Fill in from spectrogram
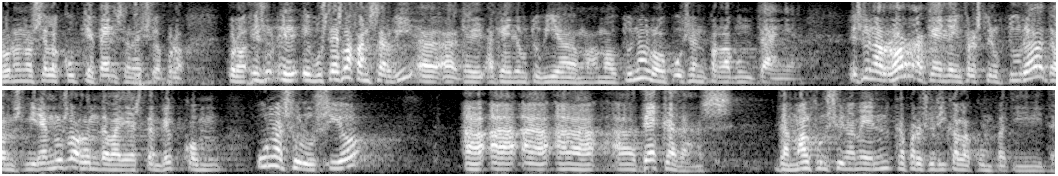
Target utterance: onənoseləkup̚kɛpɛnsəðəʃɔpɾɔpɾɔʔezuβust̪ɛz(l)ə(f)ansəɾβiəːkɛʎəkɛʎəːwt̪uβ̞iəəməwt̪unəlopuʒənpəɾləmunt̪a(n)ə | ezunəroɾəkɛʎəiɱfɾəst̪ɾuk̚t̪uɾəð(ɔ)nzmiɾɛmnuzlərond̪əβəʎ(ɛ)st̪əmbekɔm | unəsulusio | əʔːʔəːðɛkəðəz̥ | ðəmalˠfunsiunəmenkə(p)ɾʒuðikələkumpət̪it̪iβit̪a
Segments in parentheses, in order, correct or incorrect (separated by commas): correct, correct, incorrect, correct, correct, correct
